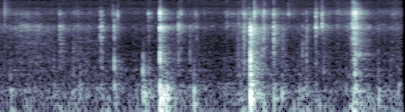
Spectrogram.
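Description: Wrapping paper and tape on a present being picked at and pulled, giving a few short, sharp crackles spaced about a second apart.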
